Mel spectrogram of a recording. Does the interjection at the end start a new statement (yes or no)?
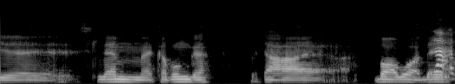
yes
